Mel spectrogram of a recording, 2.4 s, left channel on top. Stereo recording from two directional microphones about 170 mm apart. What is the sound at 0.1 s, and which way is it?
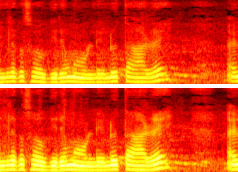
A woman's voice, 20° right (ahead or behind).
